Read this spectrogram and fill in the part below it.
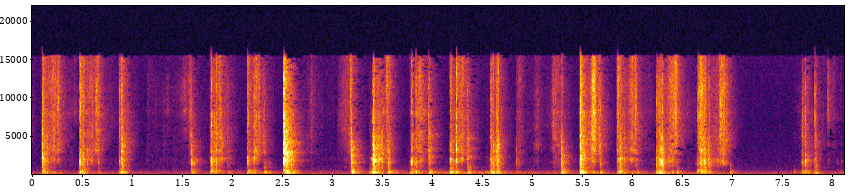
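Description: Tarot cards riffled and shuffled by hand ahead of a card draw, a steady run of crisp papery bursts in close succession, with no voices.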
